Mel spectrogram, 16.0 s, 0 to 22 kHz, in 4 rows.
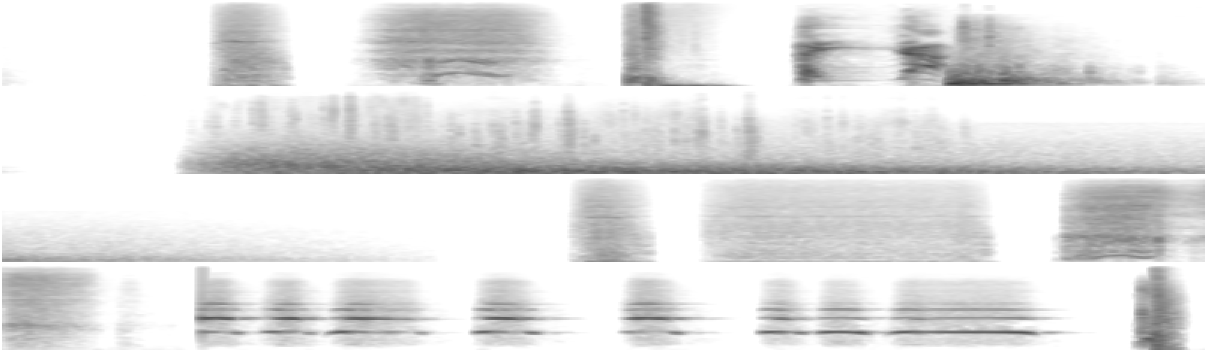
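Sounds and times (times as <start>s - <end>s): short blown toots: 12.7s - 15.6s.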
